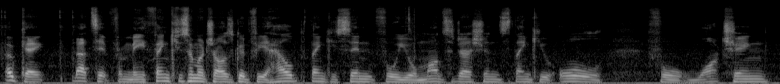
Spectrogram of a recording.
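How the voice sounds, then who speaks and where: A man's voice: medium pitch, fairly even intonation, normal speed, few pauses, slight background noise. A man streaming a game live, chatting casually and rambling as he answers viewers with friendly banter.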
